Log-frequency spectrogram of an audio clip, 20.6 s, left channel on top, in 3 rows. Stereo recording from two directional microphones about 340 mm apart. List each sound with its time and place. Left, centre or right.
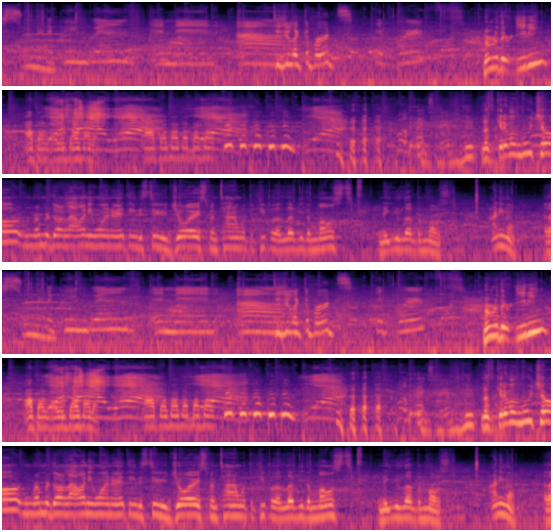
0.3 s a sound: centre
3.4 s speech: centre
4.7 s children playing: centre
6.0 s speech: centre
11.2 s speech: centre
12.6 s speech: centre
